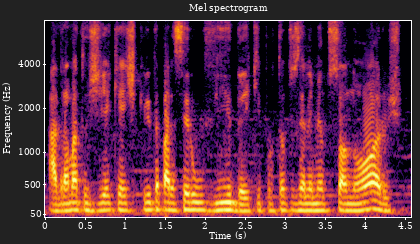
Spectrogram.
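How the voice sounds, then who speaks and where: Brazilian guy kinda low voice explaining stuff in an interview, halting, light music under. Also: flat delivery, darkish tone. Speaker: interviewed radio drama creator.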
